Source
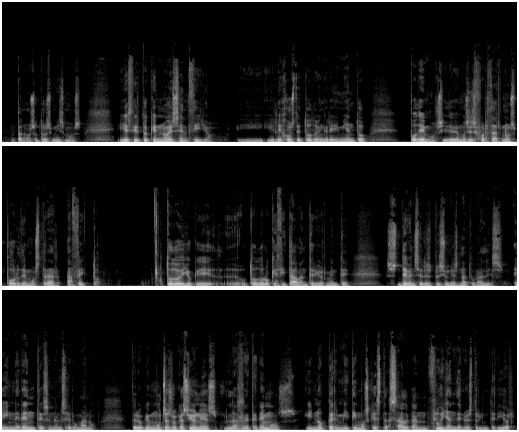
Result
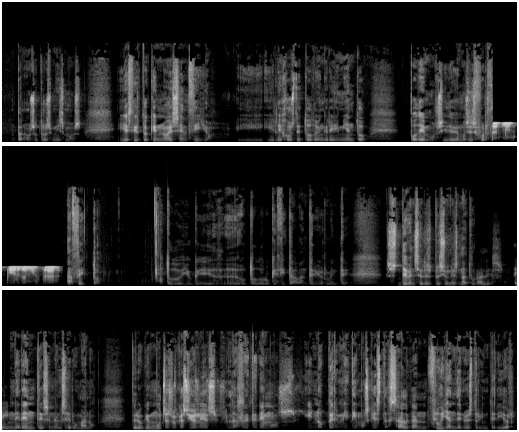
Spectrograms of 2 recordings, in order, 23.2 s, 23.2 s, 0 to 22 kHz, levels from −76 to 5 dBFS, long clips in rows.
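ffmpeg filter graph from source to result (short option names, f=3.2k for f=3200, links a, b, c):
-filter_complex "[0:a]asettb=1/sr,asplit=3[a][b][c];[a]atrim=end=7.364[d];[b]atrim=start=7.36:end=8.64,asetpts=PTS-STARTPTS,afade=t=in:d=0.004:c=qsin,afade=t=out:st=1.276:d=0.004:c=qsin,highpass=40,lowpass=f=2.6k:t=q:w=0.5098,lowpass=f=2.6k:t=q:w=0.6013,lowpass=f=2.6k:t=q:w=0.9,lowpass=f=2.6k:t=q:w=2.563,afreqshift=-3100[e];[c]atrim=start=8.636[f];[d][e]acrossfade=d=0.004:c1=hsin:c2=qsin[g];[g][f]acrossfade=d=0.004:c1=qsin:c2=hsin,asettb=1/sr,asplit=3[h][i][j];[h]atrim=end=10.114[k];[i]atrim=start=10.11:end=13.15,asetpts=PTS-STARTPTS,afade=t=in:d=0.004:c=qsin,afade=t=out:st=3.036:d=0.004:c=qsin,equalizer=f=6k:t=o:w=0.44:g=-13,acompressor=threshold=-33dB:ratio=20:attack=3.2:release=140:knee=1:detection=peak,asplit=2[l][m];[m]adelay=14,volume=-5.5dB[n];[l][n]amix=inputs=2:normalize=0,atrim=end_sample=134064[o];[j]atrim=start=13.146[p];[k][o]acrossfade=d=0.004:c1=hsin:c2=qsin[q];[q][p]acrossfade=d=0.004:c1=qsin:c2=hsin,asettb=1/sr,asplit=3[r][s][t];[r]atrim=end=14.814[u];[s]atrim=start=14.81:end=15.58,asetpts=PTS-STARTPTS,afade=t=in:d=0.004:c=qsin,afade=t=out:st=0.766:d=0.004:c=qsin,lowpass=1.6k,asoftclip=type=hard:threshold=-14dB,aeval=exprs='val(0)+0.0126*(sin(2*PI*60*n/s)+sin(2*PI*2*60*n/s)/2+sin(2*PI*3*60*n/s)/3+sin(2*PI*4*60*n/s)/4+sin(2*PI*5*60*n/s)/5)':c=same[v];[t]atrim=start=15.576[w];[u][v]acrossfade=d=0.004:c1=hsin:c2=qsin[x];[x][w]acrossfade=d=0.004:c1=qsin:c2=hsin,asettb=1/sr,asplit=3[y][z][aa];[y]atrim=end=17.844[ab];[z]atrim=start=17.84:end=21.34,asetpts=PTS-STARTPTS,afade=t=in:d=0.004:c=qsin,afade=t=out:st=3.496:d=0.004:c=qsin,highpass=1.1k,aecho=1:1:162|324|486:0.0891|0.0392|0.0173,atrim=end_sample=154350[ac];[aa]atrim=start=21.336[ad];[ab][ac]acrossfade=d=0.004:c1=hsin:c2=qsin[ae];[ae][ad]acrossfade=d=0.004:c1=qsin:c2=hsin,highpass=880,aderivative,alimiter=level_in=17.5dB:limit=-1dB:release=50:level=0:latency=1,volume=-1dB"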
